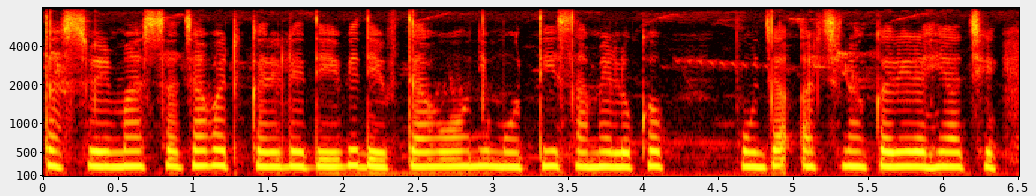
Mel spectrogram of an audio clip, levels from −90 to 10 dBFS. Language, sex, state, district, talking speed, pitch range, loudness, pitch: Gujarati, female, Gujarat, Valsad, 130 wpm, 245-255 Hz, -15 LUFS, 250 Hz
